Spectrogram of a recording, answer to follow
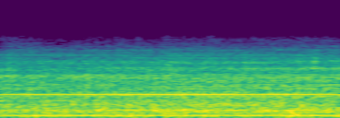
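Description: Air-conditioning circulation pump for a yacht's chilled-water heat-pump system running: a steady hum with a steady higher tone over it.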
